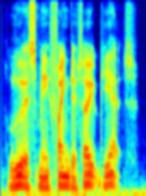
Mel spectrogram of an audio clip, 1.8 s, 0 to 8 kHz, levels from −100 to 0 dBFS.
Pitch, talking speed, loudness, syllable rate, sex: 100 Hz, 195 wpm, -16 LUFS, 4.5 syllables/s, male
